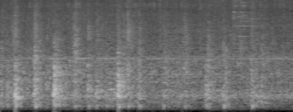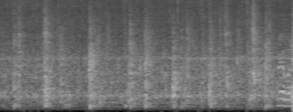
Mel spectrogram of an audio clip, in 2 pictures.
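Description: Sliced peppers, onions and tomato paste sizzling in a hot wok while being stir-fried, with the spatula knocking and scraping against the pan at irregular moments.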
